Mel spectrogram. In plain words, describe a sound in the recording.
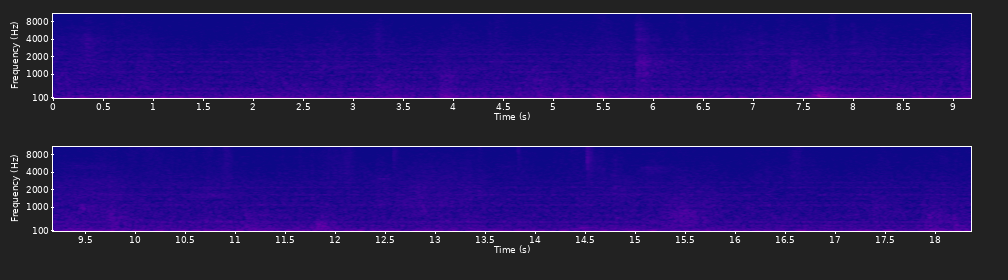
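A grand piano plays softly in a reverberant hall.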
